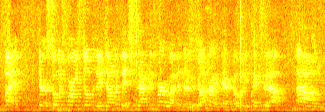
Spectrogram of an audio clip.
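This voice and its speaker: A woman's voice: on the high side, fairly even intonation, fairly quick. A woman giving casual, colloquial critique from the audience, acting out her reactions as she goes. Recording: echoey room, far mic, loud noise.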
